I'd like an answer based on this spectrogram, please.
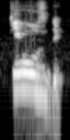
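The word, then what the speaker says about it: Tuesday: সোমবার মানডে মঙ্গলবার আমরা এটাকে অনেক উচ্চারণ করি টুয়েসডে মঙ্গলবার টুয়েসডে কিন্তু এটা সঠিক উচ্চারণ হচ্ছে টিউসডে টুয়েসডে না টিউসডে তারপরে বুধবার এটাকে অনেকে উচ্চারণ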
